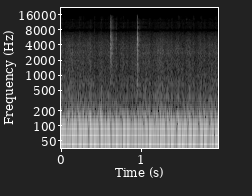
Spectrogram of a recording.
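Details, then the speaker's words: 1949 Chevy truck school project, running and driving after three years of work; steady, even low idle rumble with no misses, knocks or hunting; runs surprisingly well; normal idle. "all right so we got to park them this is not turning out real well but I tell you what I feel the need the need to go around the block in this truck because it does run very well and I'm actually kind of surprised by how well this thing runs"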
